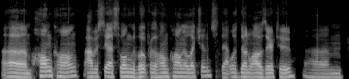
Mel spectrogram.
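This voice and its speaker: An American man co-hosts a podcast in a casual storytelling style. His mid-pitched voice rambles along with mock seriousness and frequent joking. The sound is dry and close, with little room in it. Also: steady tone, a little fast, clean tone, no room sound. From United States. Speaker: podcast co-host.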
